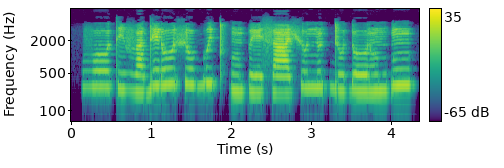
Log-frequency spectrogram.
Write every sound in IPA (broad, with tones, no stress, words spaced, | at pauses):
voː˧ ti˨va˨de˦ ɾo˦ʃo˦ ɡʷi˦t kʷũ˨pe˨saː˨ ʃu˧nũ˧tdu˨ ɗoː˨ɾũ˨mk͡pũ˦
